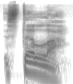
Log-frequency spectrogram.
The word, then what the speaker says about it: STLA: L'arme secrète de Stellantis, ce sont ses nouvelles plateformes, les S TLA prononcé Stella.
